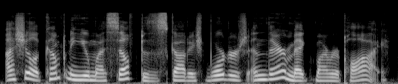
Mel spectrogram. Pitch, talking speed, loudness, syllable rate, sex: 205 Hz, 210 wpm, -17 LUFS, 5.7 syllables/s, female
